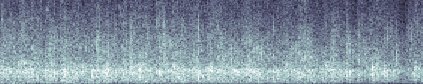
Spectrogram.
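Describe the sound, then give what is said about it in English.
A church audience applauding warmly for two departing members as they come forward, a steady dense patter of many hands clapping together for several seconds, moderately loud and continuous without any voices over it. “So give them a wee round of applause as they come.”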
